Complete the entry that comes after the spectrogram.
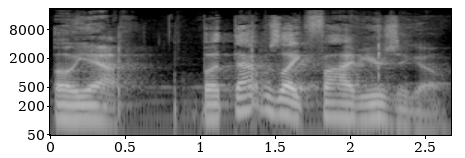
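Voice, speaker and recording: A man's voice: fairly low pitch, big pitch swings, moderate pace, a little mellow. Anxious, skeptical man in echoey space actor. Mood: skeptical, probing. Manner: skeptical, pressing, easily rattled. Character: anxious, questioning townsman prone to panic. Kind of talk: audio drama acting. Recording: echoey tunnel-like reverb with music.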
